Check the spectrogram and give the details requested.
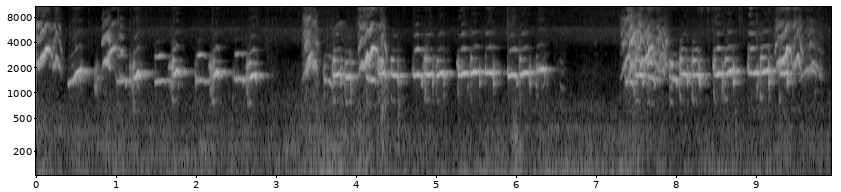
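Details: Cockatiel song: rapid warbling chirps and twisting whistled notes in two bursts separated by a short silence, with sharp noisy accents at the start of each burst.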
